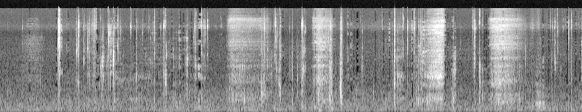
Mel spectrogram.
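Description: A person chewing a mouthful of loco moco, with scattered wet mouth clicks and smacks and a few short hissing puffs of breath.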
